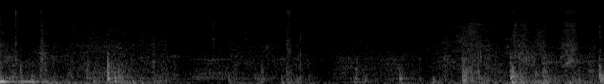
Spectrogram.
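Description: Faint, scattered scuffs and knocks of footsteps and gear moving over rock in a narrow cave passage, with one knock about a second in and a few more near the end.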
